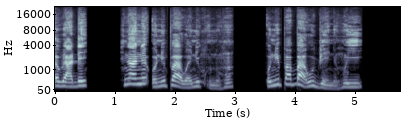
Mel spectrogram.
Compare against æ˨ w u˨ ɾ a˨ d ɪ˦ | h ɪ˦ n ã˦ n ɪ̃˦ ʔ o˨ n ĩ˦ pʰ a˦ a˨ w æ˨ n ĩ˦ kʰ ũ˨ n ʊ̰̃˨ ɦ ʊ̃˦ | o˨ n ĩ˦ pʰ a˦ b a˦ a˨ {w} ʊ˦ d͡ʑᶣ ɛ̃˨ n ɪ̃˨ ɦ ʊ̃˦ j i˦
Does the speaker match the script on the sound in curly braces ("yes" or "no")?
yes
